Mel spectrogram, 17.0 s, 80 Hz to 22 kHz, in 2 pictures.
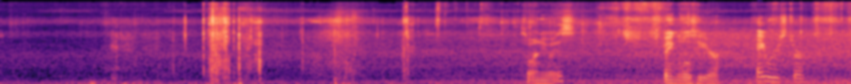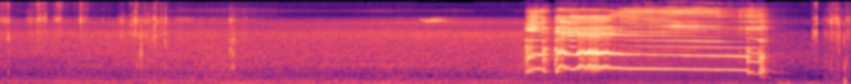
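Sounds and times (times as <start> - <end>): rooster crowing: 13.7 - 16.4.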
